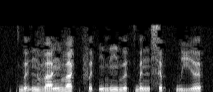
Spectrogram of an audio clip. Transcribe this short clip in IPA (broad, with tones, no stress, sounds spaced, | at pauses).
k w ə̰˧˥ n v a˨˦ ŋ v a˦˥ k̚ f ə˨˩ t̚ ŋ u˨˦ ŋ u˧ ə̯ k w ə˧ n s ə˦˥ p̚ h w i˨˦ ə̯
